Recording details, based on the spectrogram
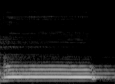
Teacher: با پیش بو، با الٹا پیش بو۔ اب اسے کھینچ رہے ہیں کیونکہ الٹا پیش واو مدہ کی طرح ہے تو ایک الف کے برابر کھینچیں گے۔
